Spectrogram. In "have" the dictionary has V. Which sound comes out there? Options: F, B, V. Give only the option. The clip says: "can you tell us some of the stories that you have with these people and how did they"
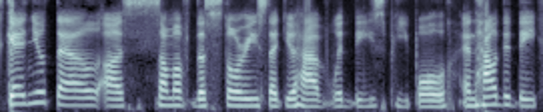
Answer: V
